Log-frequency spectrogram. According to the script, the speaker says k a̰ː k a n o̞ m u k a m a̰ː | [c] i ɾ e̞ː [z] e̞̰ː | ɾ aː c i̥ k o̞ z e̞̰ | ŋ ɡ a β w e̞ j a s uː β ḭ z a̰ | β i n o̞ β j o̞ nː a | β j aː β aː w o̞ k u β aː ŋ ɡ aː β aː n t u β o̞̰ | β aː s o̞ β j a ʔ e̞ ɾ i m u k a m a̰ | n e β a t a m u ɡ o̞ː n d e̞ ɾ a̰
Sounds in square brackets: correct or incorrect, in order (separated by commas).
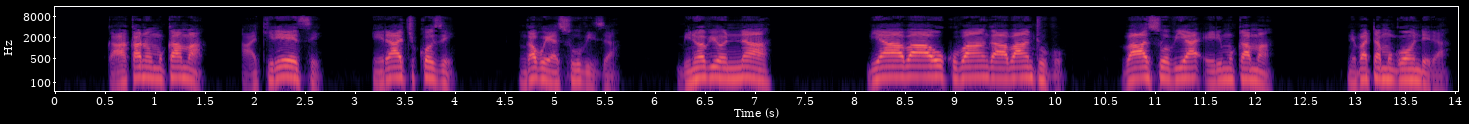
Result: correct, incorrect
